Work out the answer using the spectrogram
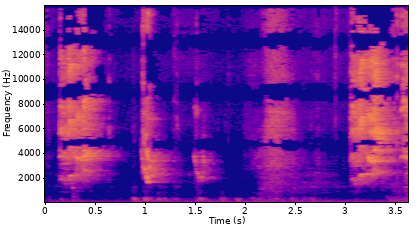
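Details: Budgerigar pair mating for the first time: bursts of harsh, scratchy chatter high in pitch, with a short rising chirp near the first second and a loud noisy burst toward the end, separated by quieter gaps; faint low rumble underneath.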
